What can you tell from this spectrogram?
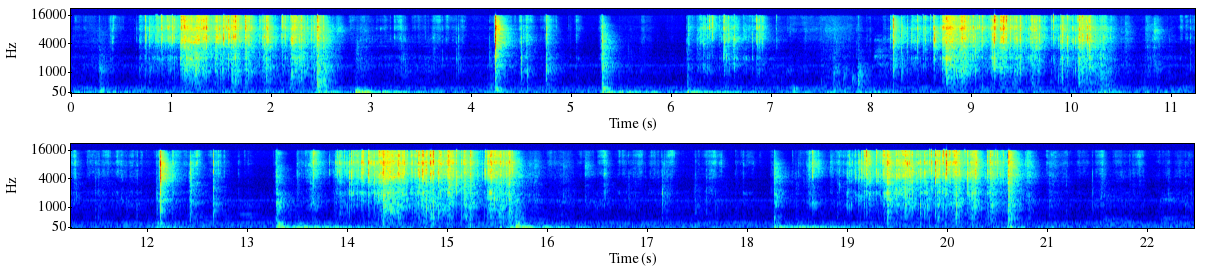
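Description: Hockey trading-card packs being handled: wrappers crinkling and cards rustling in four stretches of about two seconds each, with light taps and clicks between.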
